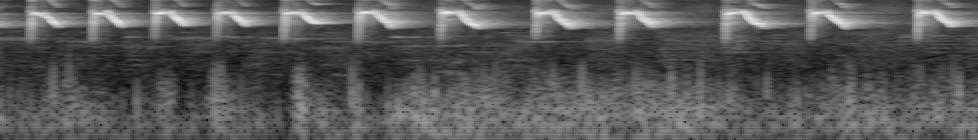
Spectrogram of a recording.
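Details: Long-tailed shrike song used to get other shrikes singing: a fast, steady run of high, sharply downslurred squeaky notes, about four every second, with faint rustling underneath.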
